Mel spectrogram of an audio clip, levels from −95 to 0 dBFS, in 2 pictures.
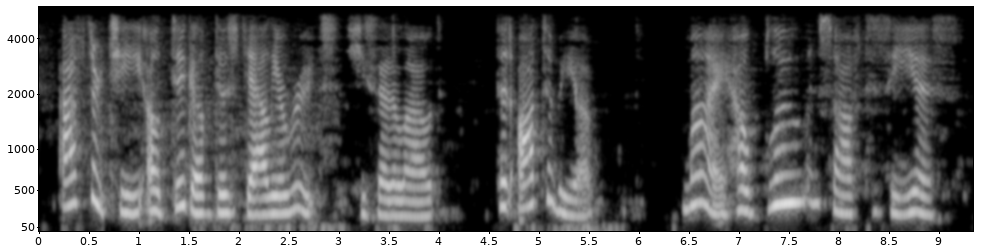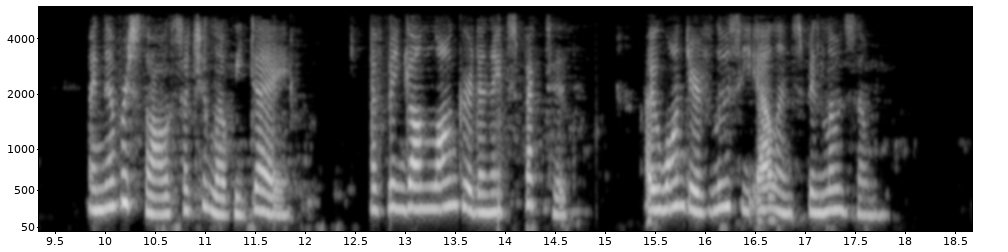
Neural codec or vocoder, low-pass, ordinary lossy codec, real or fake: vocoder, 44.1 kHz, 128 mel bands every 256 samples, BigVGAN v2; 5.4 kHz; MP3, 48 kbps; fake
